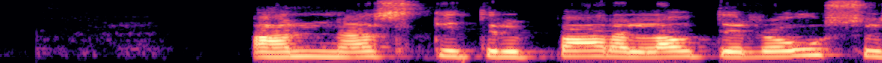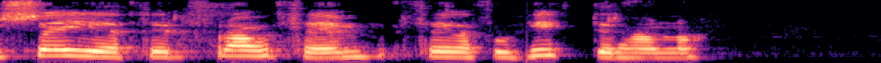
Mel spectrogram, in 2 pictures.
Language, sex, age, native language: Icelandic, female, 30-39, Icelandic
